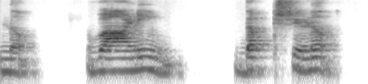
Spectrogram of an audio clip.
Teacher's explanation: So this is again a peculiar sound in Sanskritam. It is not N but it is nasalized n sound.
